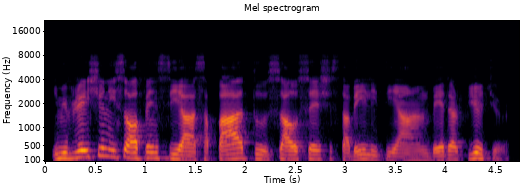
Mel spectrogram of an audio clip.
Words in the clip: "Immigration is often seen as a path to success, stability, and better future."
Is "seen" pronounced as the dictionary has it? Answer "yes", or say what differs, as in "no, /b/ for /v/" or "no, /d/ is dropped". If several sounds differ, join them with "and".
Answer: no, /n/ is dropped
